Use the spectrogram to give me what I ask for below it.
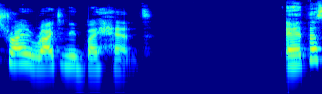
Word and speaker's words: Это: We read this Это собака. Remember how O can be pronounced as a soft A? In this case, we pronounce both O's as A.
